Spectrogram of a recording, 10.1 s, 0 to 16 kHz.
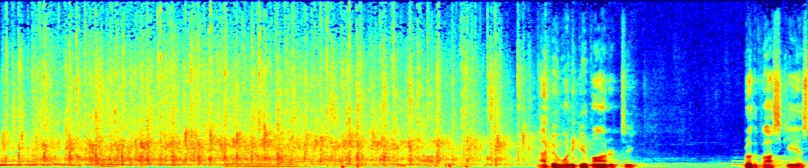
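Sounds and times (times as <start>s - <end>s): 
audience applauding: 0.0s - 7.6s
speech: 6.8s - 8.1s, 9.3s - 10.0s.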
